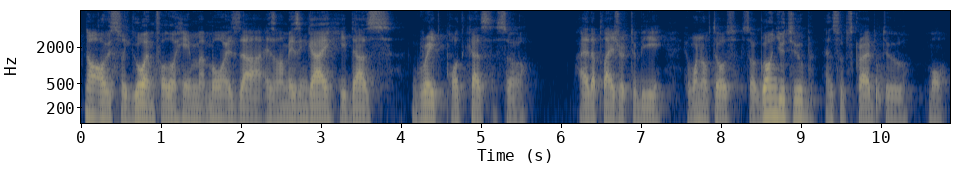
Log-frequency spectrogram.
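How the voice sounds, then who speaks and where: A young man from Croatia speaks in a relaxed vlog Q&A. He answers fans off the cuff, bluntly, and swears freely. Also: lowish voice, normal speed. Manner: blunt, swears freely, reads viewer questions aloud in a louder voice. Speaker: vlog host answering viewer questions. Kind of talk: casual Q&A monologue.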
